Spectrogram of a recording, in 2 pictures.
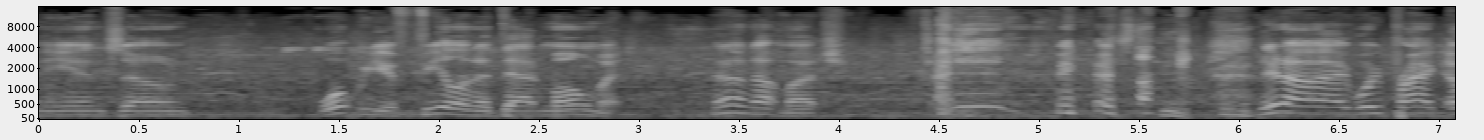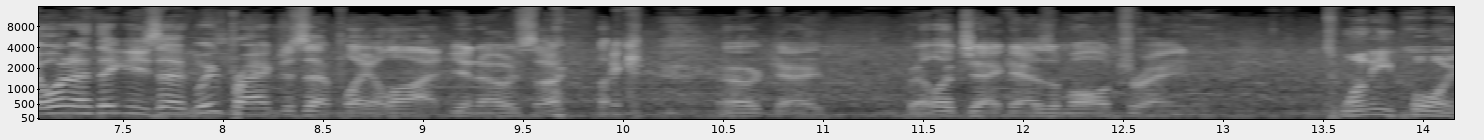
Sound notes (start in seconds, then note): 4.4 laughs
